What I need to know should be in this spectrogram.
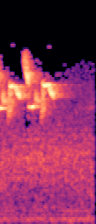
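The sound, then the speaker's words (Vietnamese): A bird sings loudly in a few quick, high, bright chirping notes in the first half. The song then trails off into quiet background hiss, with no talk. “Thôi con, đừng hót nữa con, để tôi nói chuyện con. Hót lớn quá. Chim.”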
